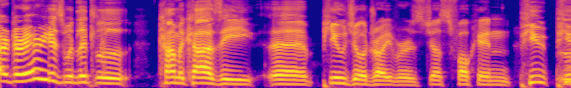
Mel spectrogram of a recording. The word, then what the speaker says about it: Peugeot: Pugo. Is that what? No. Pujo. Pujo. Pug. Pujo. It's the proper uh French pronunciation.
